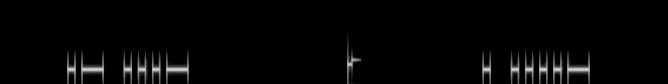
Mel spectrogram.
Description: Morse code, heard as a keyed tone, about 17 wpm, 700 Hz. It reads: AV E4
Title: All Cut Numbers - 2-Digit 17wpm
